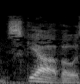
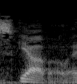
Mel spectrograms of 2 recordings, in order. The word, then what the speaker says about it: Schiavo: Schiavo is actually what my last name is. – Oh, so it's not Shivo like Terry Shivo. – Well, it's actually spelt the exact same way, but it's mispronounced by the Americans.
